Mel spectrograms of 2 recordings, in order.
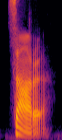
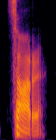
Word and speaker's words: țară: The word for country is țară. Sada. Yeah, țară.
